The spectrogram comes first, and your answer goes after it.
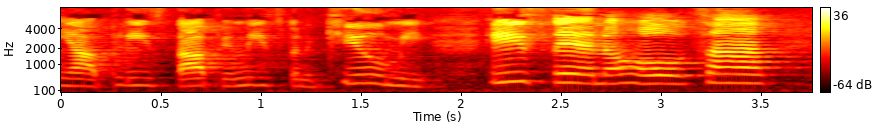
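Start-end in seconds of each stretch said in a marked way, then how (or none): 0.0-1.9 desperate, begging voice, pleading hard. Retelling being beaten, imitating her own begging for help: retelling her own begging. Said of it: "I'm just begging".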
